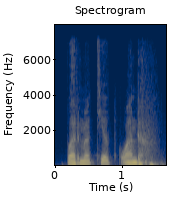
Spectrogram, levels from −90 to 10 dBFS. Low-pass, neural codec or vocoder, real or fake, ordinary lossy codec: 7.2 kHz; codec, 16 kHz, 0.5 kbps, X-Codec, HuBERT features, trained on balanced general audio; fake; none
